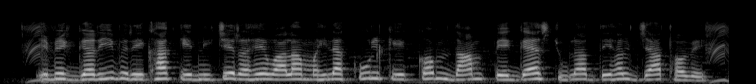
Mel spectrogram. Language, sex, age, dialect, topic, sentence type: Bhojpuri, male, 18-24, Northern, agriculture, statement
